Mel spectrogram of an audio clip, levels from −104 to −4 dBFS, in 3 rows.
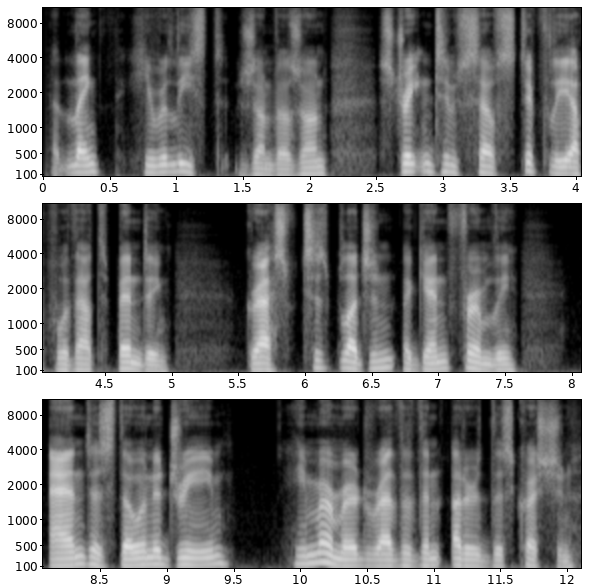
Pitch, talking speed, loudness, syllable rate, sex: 120 Hz, 150 wpm, -24 LUFS, 5.0 syllables/s, male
